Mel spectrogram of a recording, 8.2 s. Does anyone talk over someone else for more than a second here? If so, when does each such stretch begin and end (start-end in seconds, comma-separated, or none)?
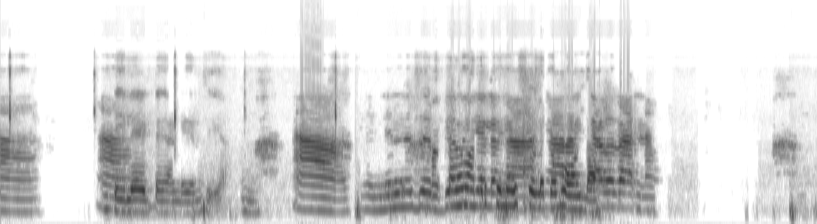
3.8-5.9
